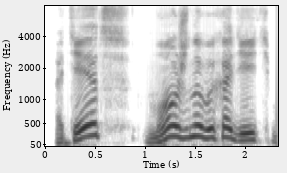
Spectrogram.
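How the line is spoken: Cheerful announcement. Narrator (Russian): бодрым голосом объявил Павел

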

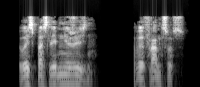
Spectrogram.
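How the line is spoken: Plain. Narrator (Russian): сказал он

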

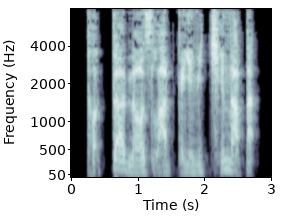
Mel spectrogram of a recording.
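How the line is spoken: Laughing reply. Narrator (Russian): отвечал другой с хохотом

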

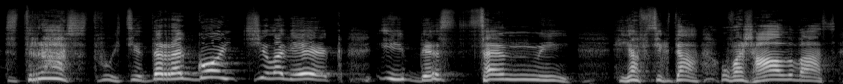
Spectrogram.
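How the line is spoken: Joyful, quick reply. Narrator (Russian): Радостно и стремительно отозвался Митя

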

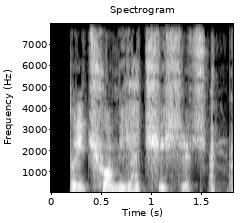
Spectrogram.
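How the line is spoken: Laughing. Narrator (Russian): засмеялся князь Николай Андреевич

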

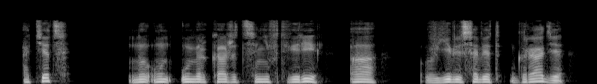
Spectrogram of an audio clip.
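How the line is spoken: Timid remark. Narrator (Russian): робко заметил князь генералу

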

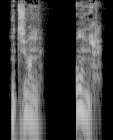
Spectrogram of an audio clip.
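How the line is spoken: Trembling voice. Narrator (Russian): спросила Опол дрожащим голосом

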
